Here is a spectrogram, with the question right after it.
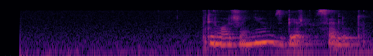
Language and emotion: Russian, neutral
